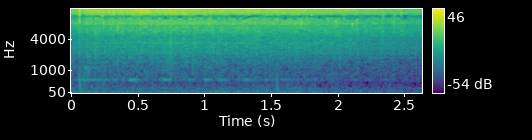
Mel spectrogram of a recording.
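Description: Sliced onions hitting a hot pan for saucy sausage biscuits, a close, steady hiss of sizzling oil that slowly fades a little, with a faint scrape of stirring.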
